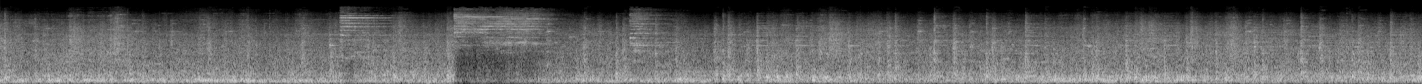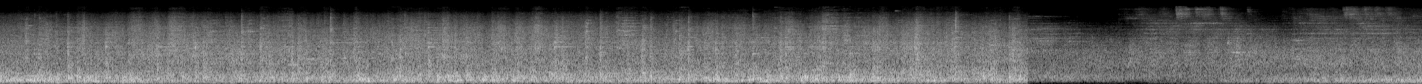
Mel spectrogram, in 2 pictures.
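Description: Freight train of tank cars rolling past on steel rails, wheels clicking over the rail joints, with brief high wheel squeals a few seconds in. The rolling noise drops off suddenly near the end as the last car clears.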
